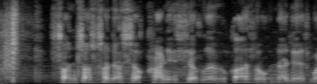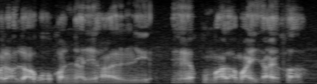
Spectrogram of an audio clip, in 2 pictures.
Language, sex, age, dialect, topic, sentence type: Marathi, male, 18-24, Varhadi, banking, statement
